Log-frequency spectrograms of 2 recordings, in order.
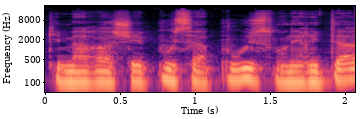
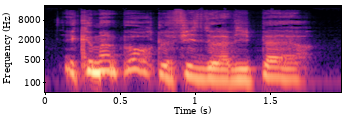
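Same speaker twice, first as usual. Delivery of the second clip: impetuous, hot, cutting-in delivery; 4 semitones higher, 3 dB louder than usual. The husband cuts off the sick one's defence of Charles, an impetuous interruption. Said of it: "Interrompit impétueusement son mari".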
